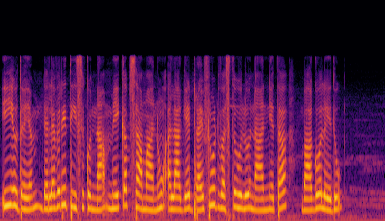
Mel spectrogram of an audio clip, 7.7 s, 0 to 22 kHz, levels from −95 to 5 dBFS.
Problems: background sounds at intervals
